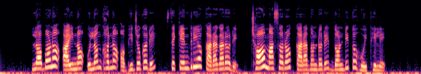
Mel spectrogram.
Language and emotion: Odia, neutral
